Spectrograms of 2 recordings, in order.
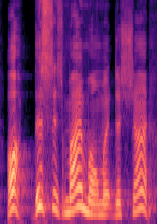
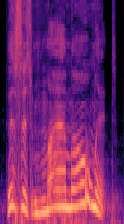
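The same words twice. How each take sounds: First: Said in the usual way. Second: Higher, slow and savouring; gloating Haman. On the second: Acted. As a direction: draw out the words like a proud man. Haman savouring his moment.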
